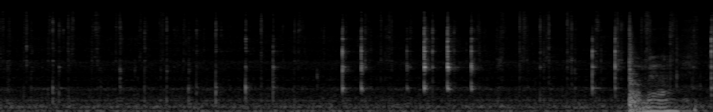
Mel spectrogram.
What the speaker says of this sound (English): we're just going to go ahead and mix all of that together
